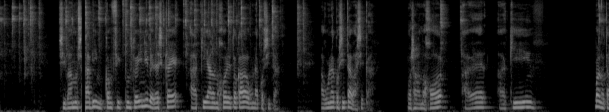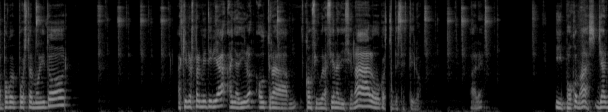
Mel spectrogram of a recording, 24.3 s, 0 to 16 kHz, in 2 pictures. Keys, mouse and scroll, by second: 0.0-6.0 typing, 7.4-8.9 j, 9.3 ctrl+d, 12.1 ctrl+d, 12.1 typing, 13.0 ctrl+u, 14.2 ctrl+d, 14.6 ctrl+d, 14.6 typing, 15.1 ctrl+d, 15.5 ctrl+d, 21.2 ctrl+d.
